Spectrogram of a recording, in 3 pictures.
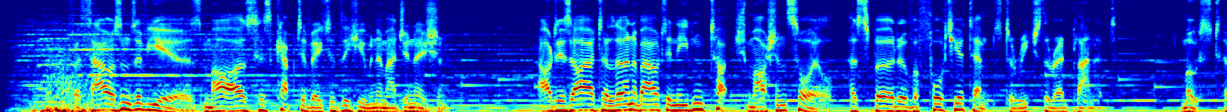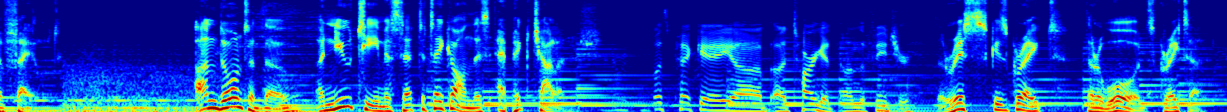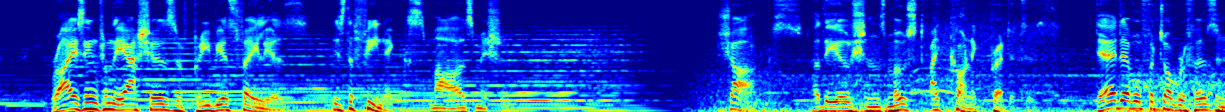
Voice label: Documentary

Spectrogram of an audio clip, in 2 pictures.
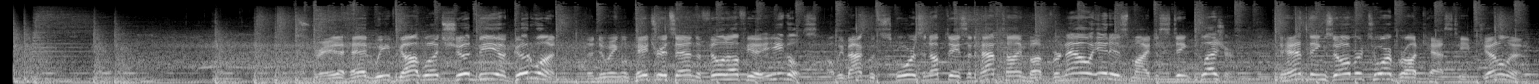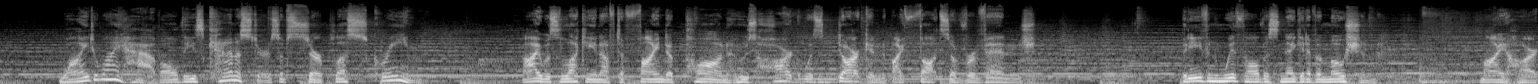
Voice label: character

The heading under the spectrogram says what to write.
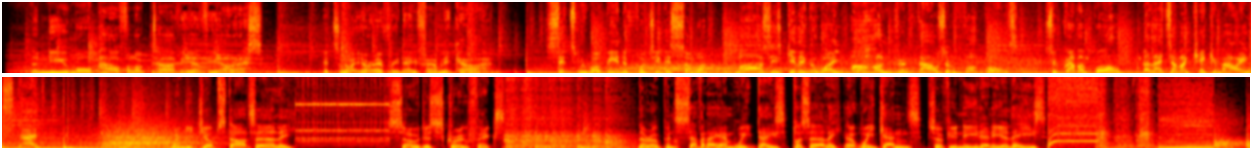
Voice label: commercials

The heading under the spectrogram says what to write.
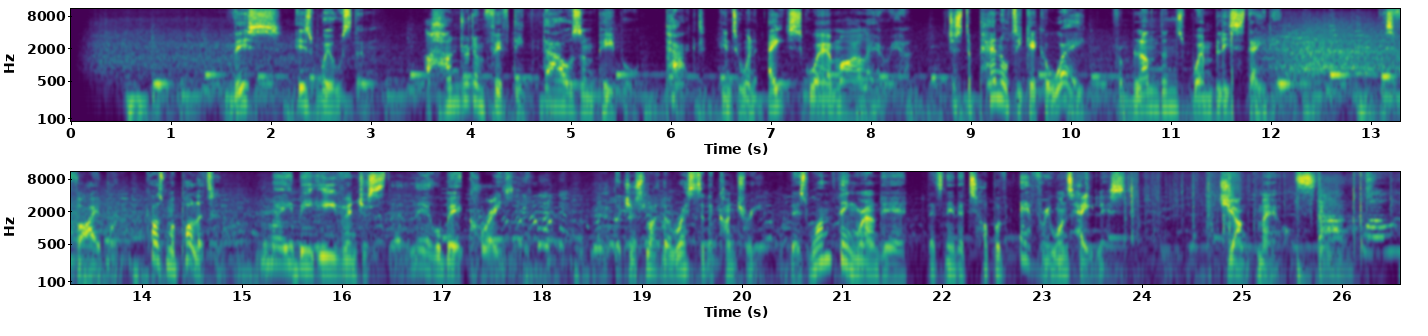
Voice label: narrative

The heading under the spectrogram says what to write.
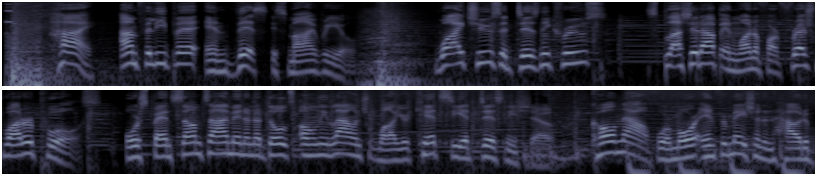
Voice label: Commercial English

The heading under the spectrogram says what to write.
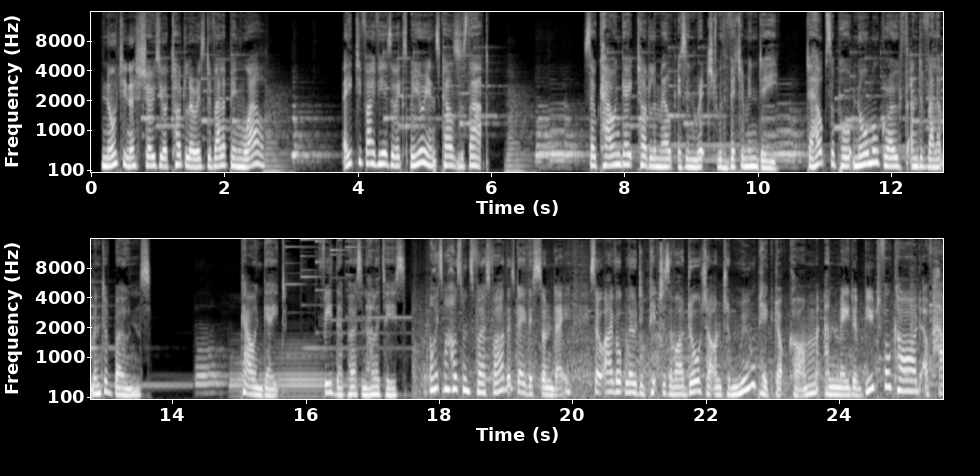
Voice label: commercial

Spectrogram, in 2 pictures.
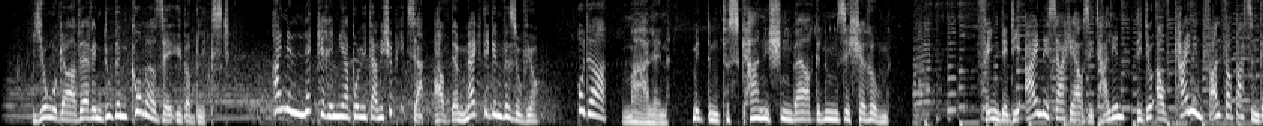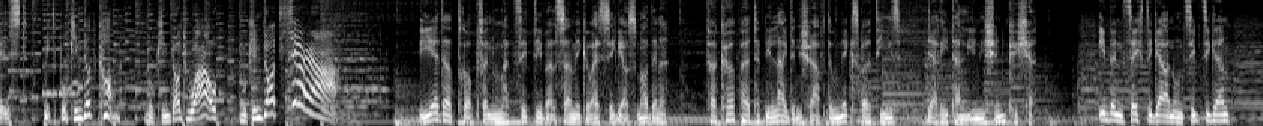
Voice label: German

